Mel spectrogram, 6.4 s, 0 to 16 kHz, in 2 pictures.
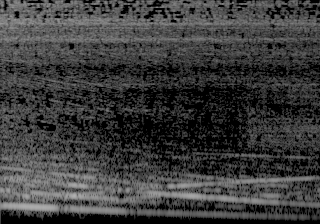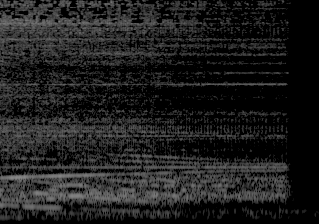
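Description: Small brushed DC motor driven by Raspberry Pi PWM, spinning down as the duty cycle is ramped from about 78% toward zero. Its whine falls steadily in pitch and grows fainter, with a fainter tone rising against it, and cuts off suddenly at the end.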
